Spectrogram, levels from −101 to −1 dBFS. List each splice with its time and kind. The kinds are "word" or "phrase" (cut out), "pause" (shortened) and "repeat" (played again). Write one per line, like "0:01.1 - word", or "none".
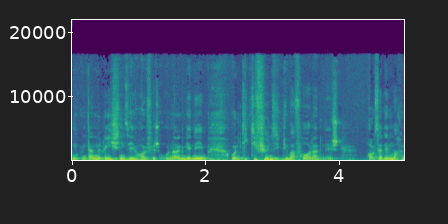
0:01.3 - word
0:02.7 - word
0:03.2 - word
0:03.8 - phrase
